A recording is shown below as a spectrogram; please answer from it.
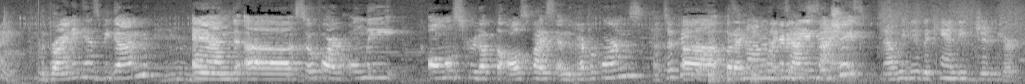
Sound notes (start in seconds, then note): none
